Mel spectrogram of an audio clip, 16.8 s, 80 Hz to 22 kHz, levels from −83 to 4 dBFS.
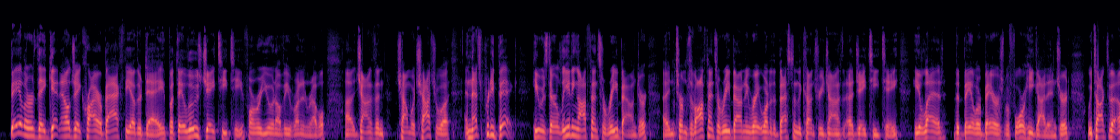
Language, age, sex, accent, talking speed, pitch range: English, 30-49, male, American, 205 wpm, 115-150 Hz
